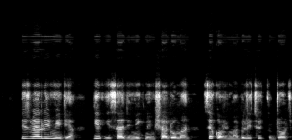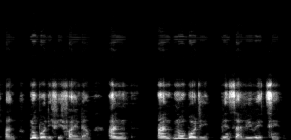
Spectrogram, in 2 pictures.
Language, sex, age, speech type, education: Nigerian Pidgin, female, 15-29, spontaneous, tertiary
